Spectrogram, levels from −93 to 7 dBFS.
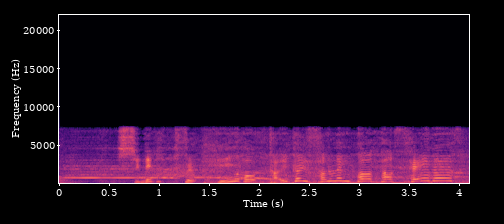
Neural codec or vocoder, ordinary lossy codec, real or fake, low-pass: autoencoder, 48 kHz, 32 numbers a frame, DAC-VAE, trained on Japanese speech; none; fake; 7.2 kHz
